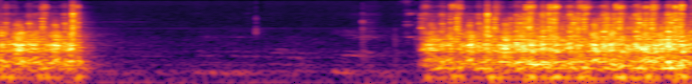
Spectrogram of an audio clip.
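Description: A home sewing machine making small starting stitches, ruler held against the fabric: a dense, fast, steady mechanical whir that runs, pauses briefly for a quiet gap, then resumes louder and continuous.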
